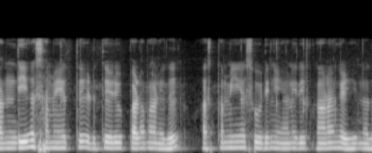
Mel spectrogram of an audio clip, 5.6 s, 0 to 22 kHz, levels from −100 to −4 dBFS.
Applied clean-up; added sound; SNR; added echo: none; none; none; none.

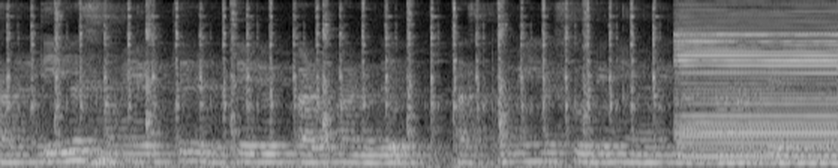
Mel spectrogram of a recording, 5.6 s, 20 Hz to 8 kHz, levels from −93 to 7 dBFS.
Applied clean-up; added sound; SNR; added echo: none; Alarm / Clock; -1 dB; reverberation time 0.9 s.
